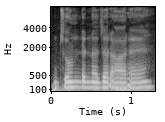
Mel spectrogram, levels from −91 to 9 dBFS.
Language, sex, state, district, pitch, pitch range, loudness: Hindi, female, Bihar, Vaishali, 145 Hz, 140-145 Hz, -16 LUFS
